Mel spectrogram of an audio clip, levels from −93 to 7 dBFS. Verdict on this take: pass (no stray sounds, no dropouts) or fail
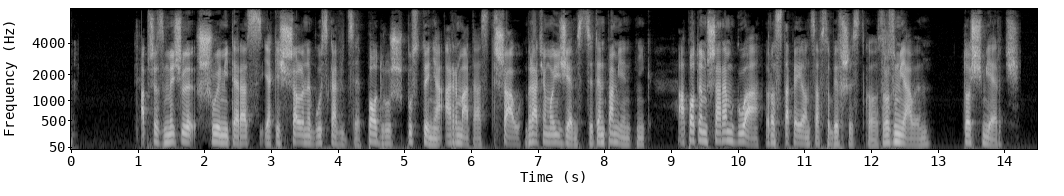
pass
